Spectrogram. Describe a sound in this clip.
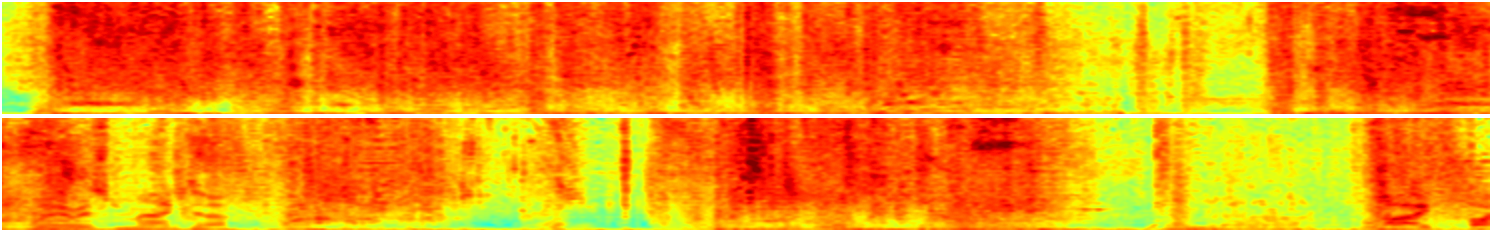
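Monsters shriek and grunt as they are struck.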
